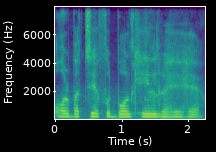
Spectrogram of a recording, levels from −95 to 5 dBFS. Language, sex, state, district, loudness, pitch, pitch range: Hindi, female, Arunachal Pradesh, Papum Pare, -13 LUFS, 200 Hz, 185-205 Hz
